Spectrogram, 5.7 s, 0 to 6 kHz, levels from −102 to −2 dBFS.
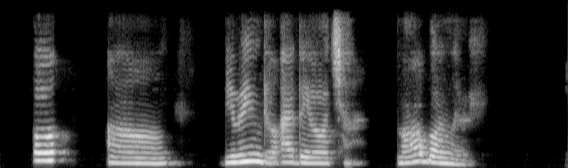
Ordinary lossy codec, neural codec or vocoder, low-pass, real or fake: none; codec, 24 kHz, 0.9 kbps, WavTokenizer, medium music audio release; 5.4 kHz; fake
